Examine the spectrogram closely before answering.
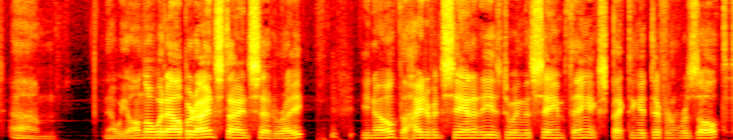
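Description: Fairly quick, monotone speech from a man with flat intonation and a dry, close sound with no echo. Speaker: podcast host. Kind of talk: casual chat. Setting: live stream.

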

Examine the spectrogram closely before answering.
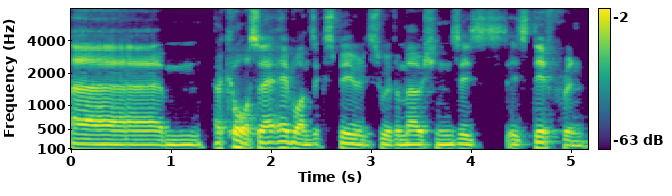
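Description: A man with a very deep, low pitch at a fairly slow pace, against a quiet background. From Norwich, eastern England. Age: 30s. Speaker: children's author. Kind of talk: interview. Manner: hesitant, many fillers and repetitions.

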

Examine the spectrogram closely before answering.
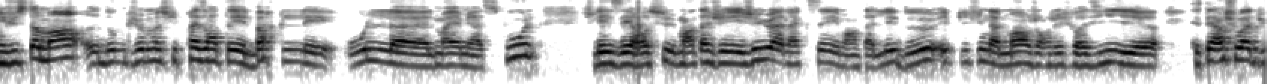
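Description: Fairly slow, medium-pitched female speech with ordinary pitch variation. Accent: Tunisian. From Tunisia. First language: Tunisian Arabic (speaking French). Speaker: advertising copywriter. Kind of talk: casual interview.

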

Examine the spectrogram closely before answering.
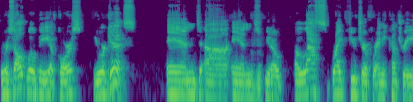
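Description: At a fairly slow pace, a man with an unremarkable speaking voice and medium pitch speaks with ordinary pitch variation. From Wisconsin. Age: 50s. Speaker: political science professor. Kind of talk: podcast interview.

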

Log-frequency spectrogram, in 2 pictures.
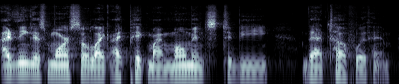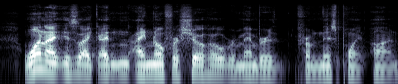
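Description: In a very clean recording with a silent background and a dry, close sound with no echo, a man with an American accent speaks at a medium pitch, a moderate pace and with fairly even intonation. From Southern California (Bloomington, Inland Empire), Mexican heritage. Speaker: podcast producer. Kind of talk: casual chat.

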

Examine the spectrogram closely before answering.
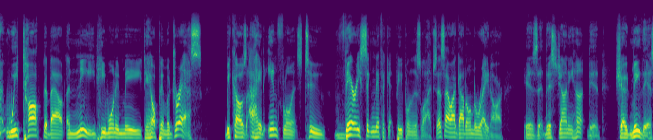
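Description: A man with a North Carolina accent, fairly low-pitched, with very wide pitch swings, at a moderate pace, on a very clean, silent-background recording with a dry, close sound and no echo. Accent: US Southern, North Carolina. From North Carolina, Lumbee community. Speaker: pastor and evangelist. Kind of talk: interview. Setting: in person. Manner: energetic.

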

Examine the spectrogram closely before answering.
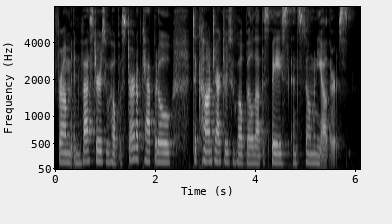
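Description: A woman talks at a fairly quick pace with a fairly low pitch. Hers is an unremarkable speaking voice. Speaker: podcast host. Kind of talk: interview. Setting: home recording setup.

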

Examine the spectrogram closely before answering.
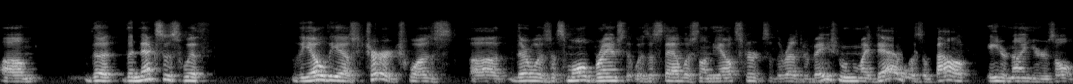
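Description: A man with a normal speaking voice and an American accent talks at a moderate pace, his pitch fairly high with ordinary variation. His loudness swings widely. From US East Coast, Reston, Virginia. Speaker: lawyer. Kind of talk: interview.

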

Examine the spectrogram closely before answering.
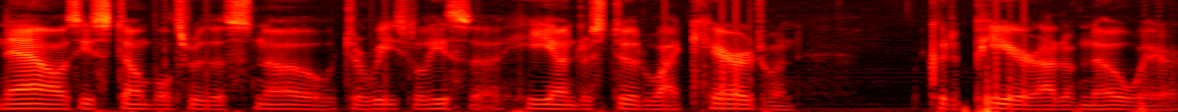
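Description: Fairly even intonation in plain reading aloud.

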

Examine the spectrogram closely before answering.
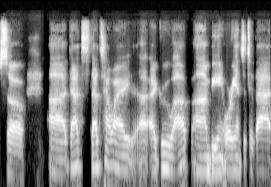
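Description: A man is talking. His accent is American. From US South, rural southeast North Carolina. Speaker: philanthropy executive and author. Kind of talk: interview conversation.

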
